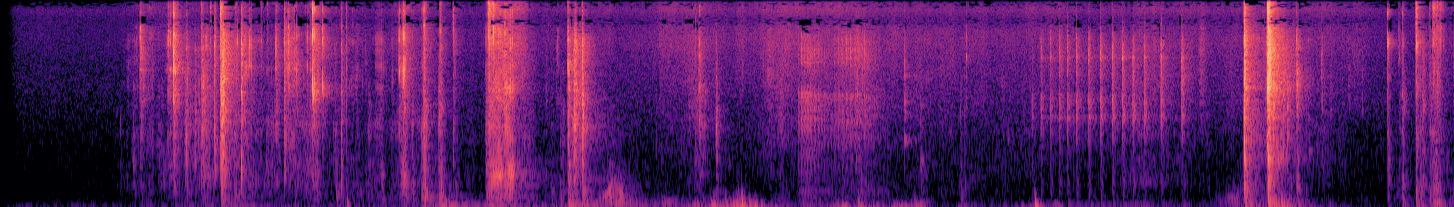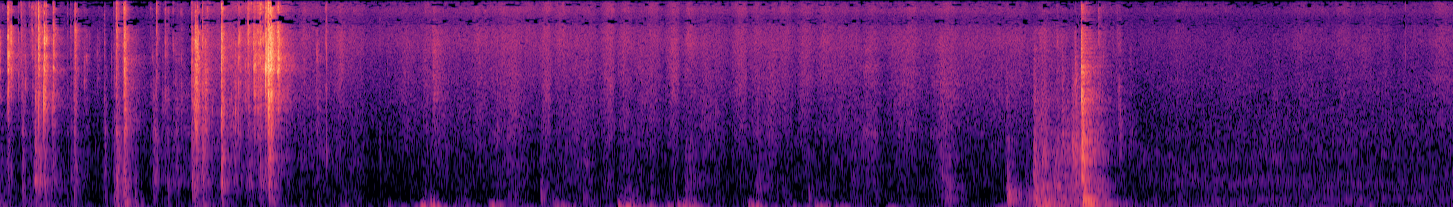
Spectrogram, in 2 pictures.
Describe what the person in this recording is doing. I unlocked my door, opened it, got into my room, closed the door and locked it. Then I walked across the room and finally, opened the window.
